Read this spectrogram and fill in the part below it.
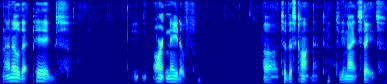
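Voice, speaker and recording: Southern man, deep voice, halting casual musing, outdoor woods vlog. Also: a little mellow, no room sound. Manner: rambling, halting, with stutters and restarts. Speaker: vlogger. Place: outdoors in a forest.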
